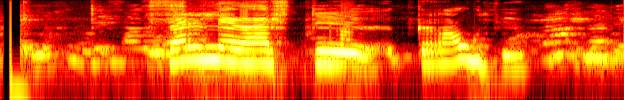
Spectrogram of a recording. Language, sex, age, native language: Icelandic, female, 8, Icelandic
